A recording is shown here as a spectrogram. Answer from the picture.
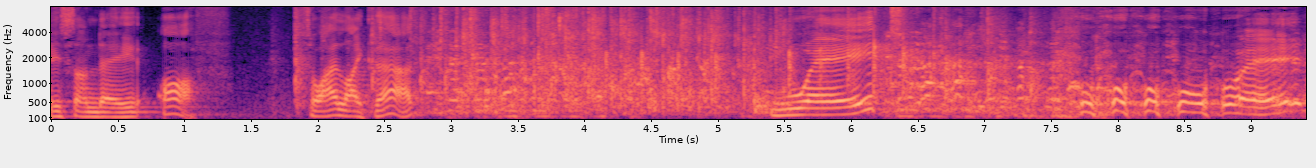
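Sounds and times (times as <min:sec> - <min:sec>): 
speech: 0:00.0 - 0:01.2, 0:01.9 - 0:03.8, 0:05.4 - 0:09.3
church congregation applauding a guest preacher at a Sunday service: 0:01.8 - 0:07.6
laughter: 0:02.8 - 0:09.3.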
